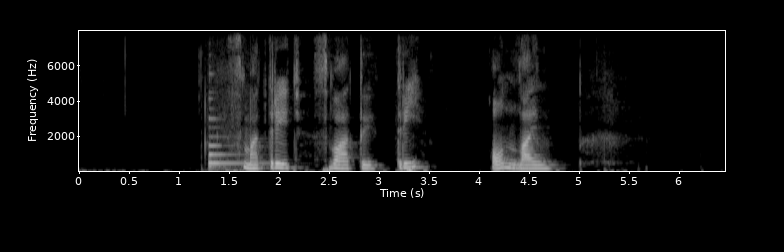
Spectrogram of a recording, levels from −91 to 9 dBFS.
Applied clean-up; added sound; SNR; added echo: classical method spectral subtraction.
